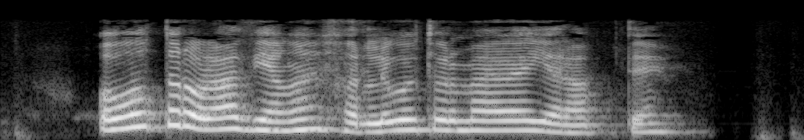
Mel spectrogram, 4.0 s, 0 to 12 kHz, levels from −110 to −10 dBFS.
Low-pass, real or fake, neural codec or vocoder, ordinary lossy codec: 7.2 kHz; fake; codec, 16 kHz, 4 kbps, FunCodec, trained on Chinese and English, 50 frames a second; MP3, 48 kbps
